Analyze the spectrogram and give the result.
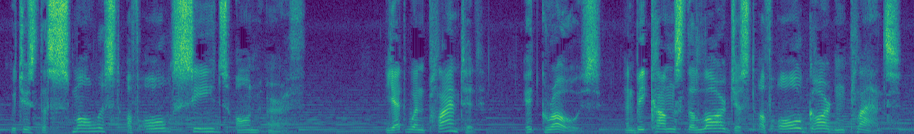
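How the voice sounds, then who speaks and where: In a dramatized audio Bible, an actor plays an impassioned male teacher preaching parables. His voice is a little high, and his phrasing is declamatory and deliberate.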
